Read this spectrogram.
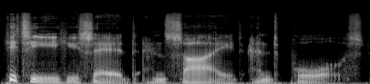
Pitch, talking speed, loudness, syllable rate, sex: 80 Hz, 115 wpm, -21 LUFS, 2.9 syllables/s, male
